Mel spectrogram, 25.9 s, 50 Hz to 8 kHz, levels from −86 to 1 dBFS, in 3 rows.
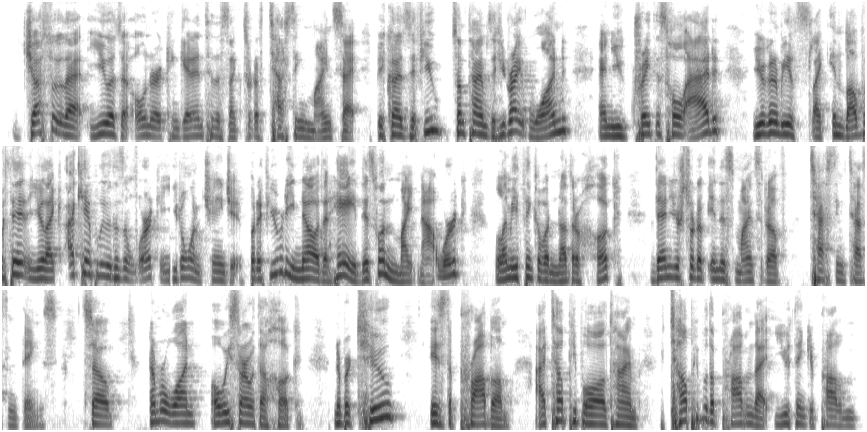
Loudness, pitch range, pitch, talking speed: -26 LUFS, 130-175 Hz, 150 Hz, 255 wpm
